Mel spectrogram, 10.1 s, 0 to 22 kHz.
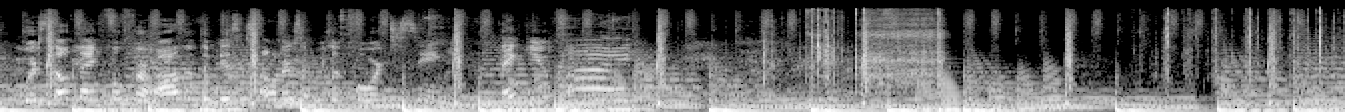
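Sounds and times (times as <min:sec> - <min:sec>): background music with steady beat: 0:00.0 - 0:10.0
camera shutter click: 0:06.0 - 0:07.2.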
